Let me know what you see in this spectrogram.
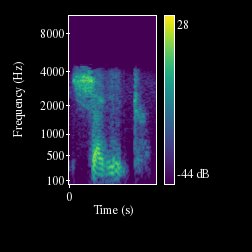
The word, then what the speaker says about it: shalom: In the Hebrew, the word whole or wholeness is pronounced shalom, shalom, which means wholeness.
